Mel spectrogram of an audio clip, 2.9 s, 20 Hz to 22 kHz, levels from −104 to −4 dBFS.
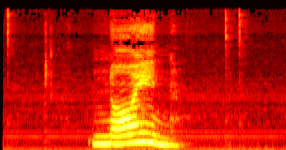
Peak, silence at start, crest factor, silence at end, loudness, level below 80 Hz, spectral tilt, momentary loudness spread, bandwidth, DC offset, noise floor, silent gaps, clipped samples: -4 dBFS; 0.9 s; 18 dB; 1.1 s; -18 LUFS; -54 dBFS; -5 dB/octave; 25 LU; 16.5 kHz; under 0.1%; -49 dBFS; none; under 0.1%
